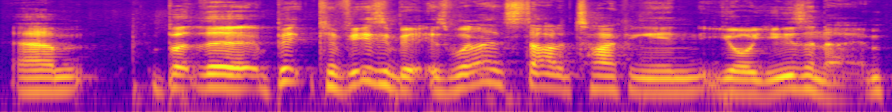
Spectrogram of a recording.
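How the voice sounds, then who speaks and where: A man's voice: medium pitch, moderate pace, fairly bright tone. A man co-hosting a podcast in casual chat, rambling and self-mocking, laughing often. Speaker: podcast co-host.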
